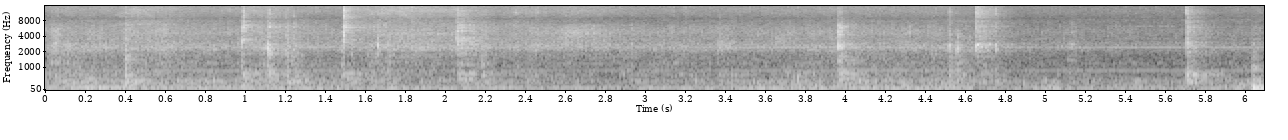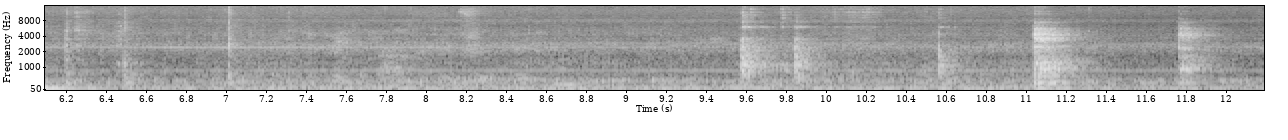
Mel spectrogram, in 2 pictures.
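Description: Dried laitta fish shutki stir-fried in a pan: a utensil scrapes and taps the pan in an uneven rhythm over a continuous, moderate sizzle close by.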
